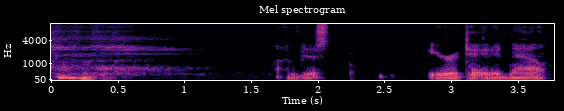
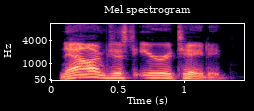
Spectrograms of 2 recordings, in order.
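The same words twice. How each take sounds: First: Breathy near-whisper through a sigh, much softer; sighed irritation. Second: Louder, higher frustrated outburst; irritated. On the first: Host sighs over broken audio, softly irritated. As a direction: sigh it out, deflated and fed up. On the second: Host vents at failing system, openly irritated. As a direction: snap it out, fed up. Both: Real, not acted.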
